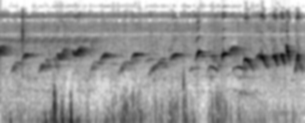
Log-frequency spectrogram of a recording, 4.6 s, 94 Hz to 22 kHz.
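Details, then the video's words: Captive White-rumped shama of the Aceh type (murai Aceh), a breeding adult with tail noted as 21, giving a rapid run of clear whistled, slurred notes that rise and fall, growing louder and denser near the end, over low background rumble and voices. "Murai Aceh"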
